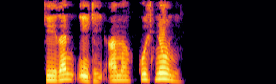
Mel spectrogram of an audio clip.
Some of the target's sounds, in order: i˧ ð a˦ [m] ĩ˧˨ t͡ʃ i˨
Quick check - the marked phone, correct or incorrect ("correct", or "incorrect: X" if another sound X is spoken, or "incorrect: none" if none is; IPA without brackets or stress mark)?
incorrect: n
